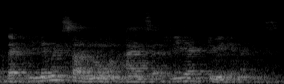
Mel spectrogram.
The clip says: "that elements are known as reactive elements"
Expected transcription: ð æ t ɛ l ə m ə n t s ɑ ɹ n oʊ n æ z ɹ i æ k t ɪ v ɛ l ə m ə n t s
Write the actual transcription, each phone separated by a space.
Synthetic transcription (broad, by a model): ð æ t ɛ l ə m ə n t s ɑ ɹ n oʊ n æ z ɹ i æ k t ɪ v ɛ l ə m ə n t s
